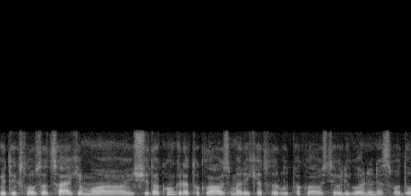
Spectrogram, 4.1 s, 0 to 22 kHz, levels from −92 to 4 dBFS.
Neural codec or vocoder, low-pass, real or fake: none; 7.2 kHz; real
